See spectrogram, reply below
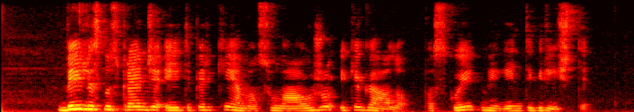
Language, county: Lithuanian, Šiauliai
